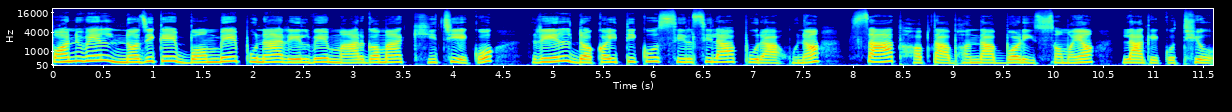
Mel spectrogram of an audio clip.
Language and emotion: Nepali, neutral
